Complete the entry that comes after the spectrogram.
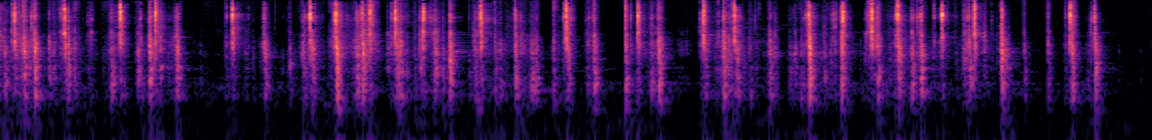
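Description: Long nails and fingertips type on a mint-green, typewriter-style mechanical keyboard with round plastic keycaps. Bright, sharp clicks and clacks come in a quick, uneven run of keystrokes. Each one stops at once, with almost no low end.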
